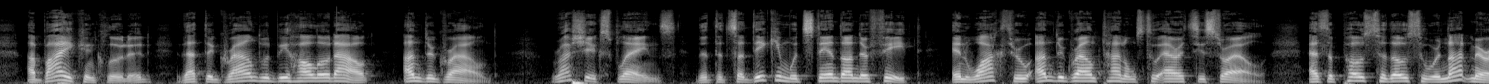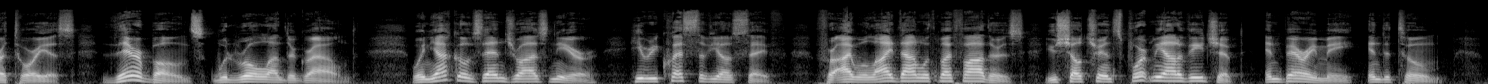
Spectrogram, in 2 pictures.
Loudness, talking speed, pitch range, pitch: -16 LUFS, 145 wpm, 115-155 Hz, 135 Hz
